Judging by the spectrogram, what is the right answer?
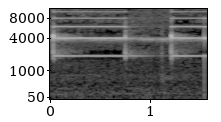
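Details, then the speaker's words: Car alternator rotor tested with multimeter across the two slip rings: steady high beep, brief stop, then returns, coil continuous; continuity beep, rotor coil continuous. ">> It is continuous."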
